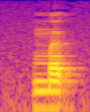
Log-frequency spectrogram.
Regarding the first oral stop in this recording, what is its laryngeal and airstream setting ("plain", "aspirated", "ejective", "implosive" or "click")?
plain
